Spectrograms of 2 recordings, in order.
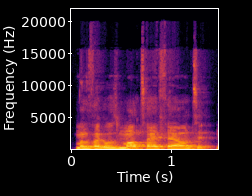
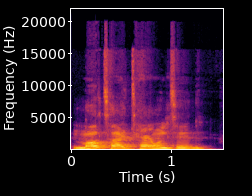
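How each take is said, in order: First: Said in the usual way. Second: "multi-talented" drawn out slowly, syllable by syllable; slow emphasis. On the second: Real, not acted. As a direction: stretch "multi-talented" out to stress it. Repeats word for emphasis.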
